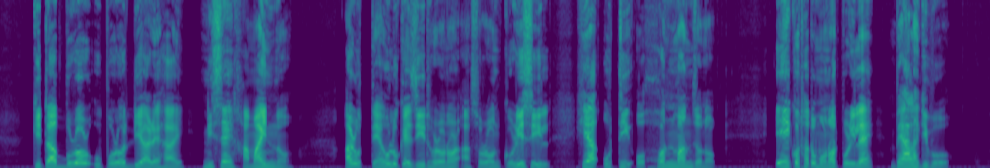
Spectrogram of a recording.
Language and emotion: Assamese, disgusted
